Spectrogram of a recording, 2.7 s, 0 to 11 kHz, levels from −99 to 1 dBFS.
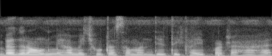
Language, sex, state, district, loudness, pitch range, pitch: Hindi, female, Chhattisgarh, Raipur, -20 LUFS, 195-220 Hz, 205 Hz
